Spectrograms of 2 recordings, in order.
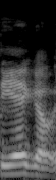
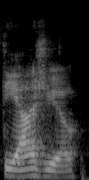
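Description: First: The name is said like the name Diego. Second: The name is said with extra vowels, dee-AH-jee-oh. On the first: The speaker calls it wrong. "it's not Diego" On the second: The speaker calls it right. "it's Diageo"

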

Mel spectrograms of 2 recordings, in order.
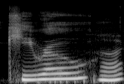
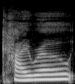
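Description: First: It is pronounced the local town's way. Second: It is pronounced like the Egyptian city's name. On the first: This is how the town in the area says it. "Cairo is Kiro" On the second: This is the name of the city in Egypt. "they're pronounced different"

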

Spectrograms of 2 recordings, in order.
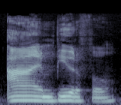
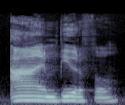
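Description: First: It is said firmly, with conviction. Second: The same.

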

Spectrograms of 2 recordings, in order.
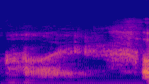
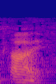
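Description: First: It is said in a creepy voice. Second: It is said in a normal voice.

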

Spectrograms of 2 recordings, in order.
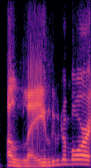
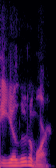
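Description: First: An extra L sound comes before lunamore. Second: A single L sound begins lunamore. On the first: The speaker calls it wrong. "he ends it with like a lay lunamore. And it's like, no. There's only one L" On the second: The speaker calls it right. "It's pronounced literally how it looks"

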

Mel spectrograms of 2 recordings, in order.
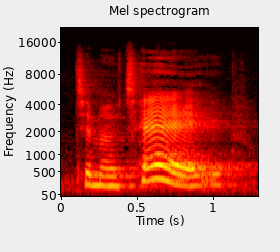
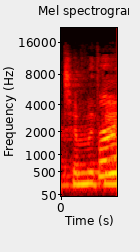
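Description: First: The name ends with an extra vowel sound. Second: The name ends the usual way, without an extra vowel. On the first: The speaker calls it right. "pronounced Timotei with the extra E on the end" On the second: The speaker calls it wrong. "we have all been pronouncing his name wrong"

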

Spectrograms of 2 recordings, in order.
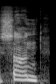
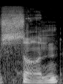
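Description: First: The word is said in a warm, loving tone. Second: The word is said in a stern, threatening tone. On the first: Kind advice is coming. "he said it in a loving kind of, again, very not creepy uncle way" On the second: A bad conversation is coming. "Said that way, it's not going to be a good conversation"

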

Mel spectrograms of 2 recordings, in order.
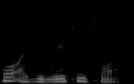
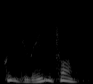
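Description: First: It sounds like a sincere, curious question. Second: It sounds like an impatient, urging challenge.

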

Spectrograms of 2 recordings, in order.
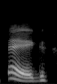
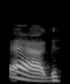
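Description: First: The vowel sounds like the e in beg. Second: The vowel is the open a of bat. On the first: This is how people in the new region say it. "They pronounce it big, like more like what a dog does, B-E-G" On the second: This is how the speaker's home region says it. "Where I'm from, it's pronounced ag. The same A is in the word bat"

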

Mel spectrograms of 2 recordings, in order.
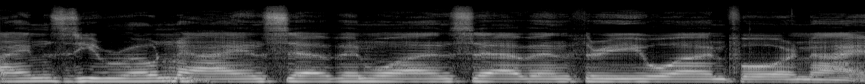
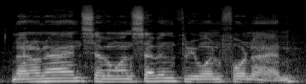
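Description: First: It is said slowly, semi-robotic. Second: It is said at normal speed.

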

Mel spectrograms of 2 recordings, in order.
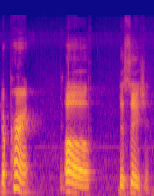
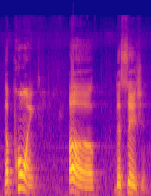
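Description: First: It is said in a southern country accent. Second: It is said in a plain, neutral accent.

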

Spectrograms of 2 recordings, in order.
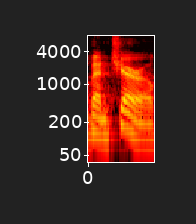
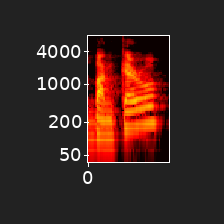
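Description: First: The middle consonant is a 'ch' sound. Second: The middle consonant is a 'k' sound. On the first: It sounds cooler. The speaker calls it wrong. "I want to call him Paolo Banchero, because that's cooler" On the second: It follows the Italian pronunciation. The speaker calls it right. "in Italian, you don't say ch, you do the k sound"

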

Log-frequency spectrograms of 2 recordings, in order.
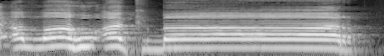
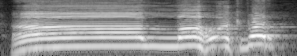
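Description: First: The vowel after the b is drawn out long. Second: The opening vowel is drawn out long. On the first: The meaning of the phrase is changed. "Don't extend the ba" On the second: It turns the phrase into a question. "To elongate it like that"

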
